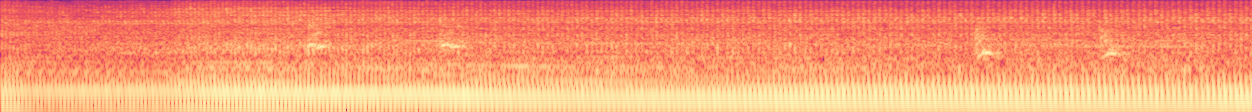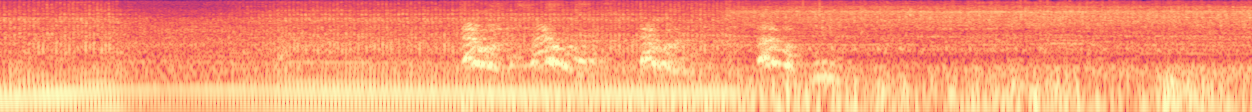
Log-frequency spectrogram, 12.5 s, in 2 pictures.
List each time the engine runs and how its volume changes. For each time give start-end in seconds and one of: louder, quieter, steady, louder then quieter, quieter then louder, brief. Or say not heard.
0.0-12.4 steady.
